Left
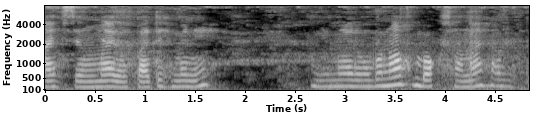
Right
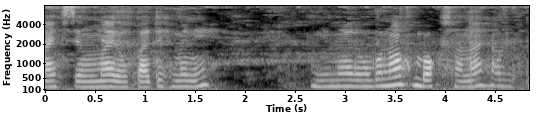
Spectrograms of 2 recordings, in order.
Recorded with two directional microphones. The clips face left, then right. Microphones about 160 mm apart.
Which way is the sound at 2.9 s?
10° right (ahead or behind).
